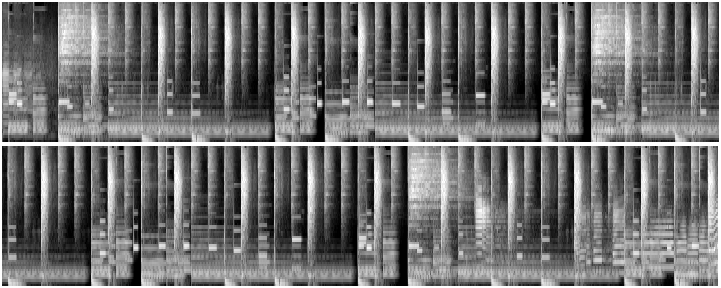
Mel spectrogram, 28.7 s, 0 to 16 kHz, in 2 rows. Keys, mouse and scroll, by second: 0.5-2.1 middle drag, 10.3-28.6 drag.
